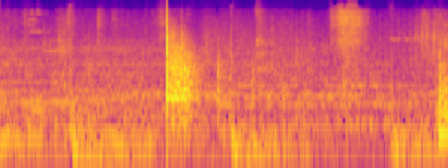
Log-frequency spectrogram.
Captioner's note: tense music; bottle thuds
